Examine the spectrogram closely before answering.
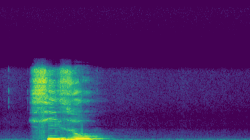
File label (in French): "ciseaux", French; wymowa w języku francuskim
